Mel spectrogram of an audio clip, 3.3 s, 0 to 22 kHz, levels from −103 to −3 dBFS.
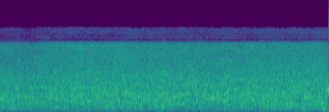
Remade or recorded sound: remade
